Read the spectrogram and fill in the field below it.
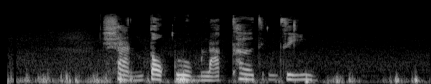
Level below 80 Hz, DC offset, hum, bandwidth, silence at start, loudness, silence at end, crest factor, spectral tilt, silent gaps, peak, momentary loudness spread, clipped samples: -50 dBFS; under 0.1%; none; 11 kHz; 0.05 s; -22 LUFS; 0.1 s; 22 dB; -5 dB/octave; none; -2 dBFS; 18 LU; under 0.1%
